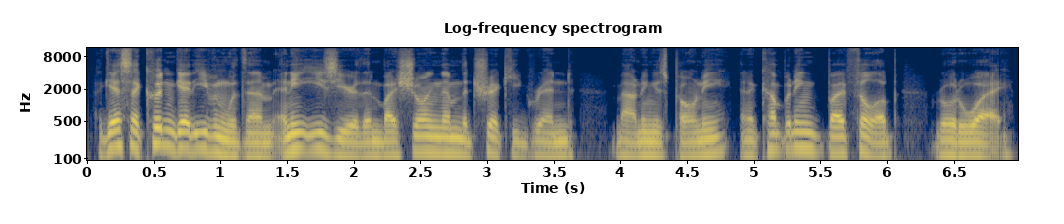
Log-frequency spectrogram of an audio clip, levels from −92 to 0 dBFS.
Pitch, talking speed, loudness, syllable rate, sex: 120 Hz, 230 wpm, -19 LUFS, 6.3 syllables/s, male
